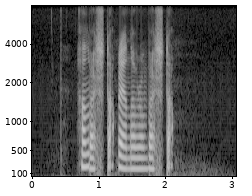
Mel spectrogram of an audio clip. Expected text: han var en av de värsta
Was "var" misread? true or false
true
